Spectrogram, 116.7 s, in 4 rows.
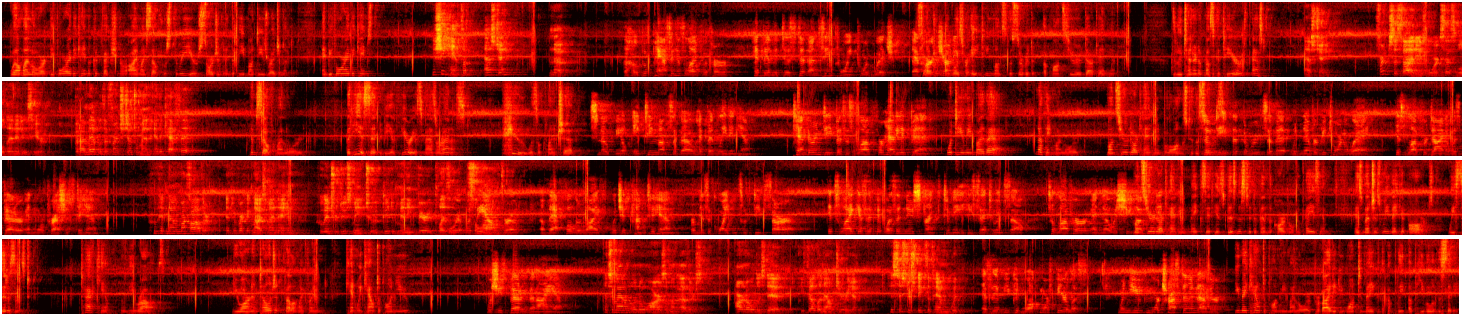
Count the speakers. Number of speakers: three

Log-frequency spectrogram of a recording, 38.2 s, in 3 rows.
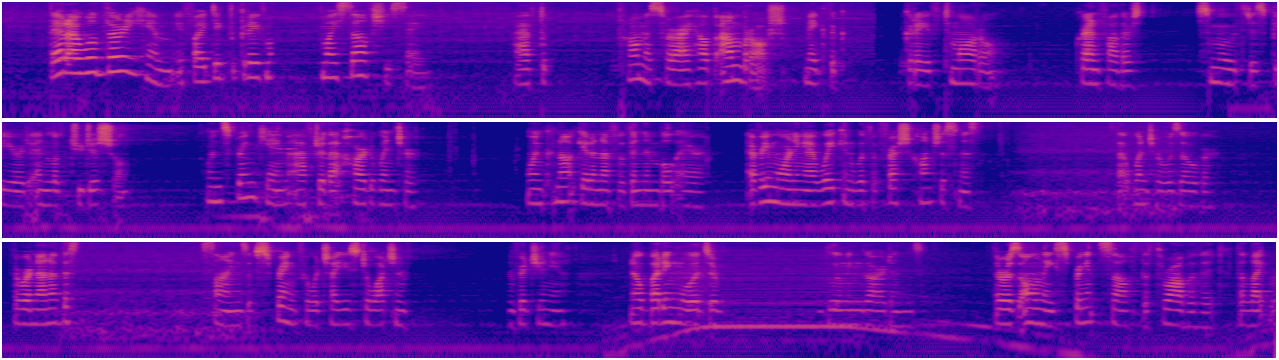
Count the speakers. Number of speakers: one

